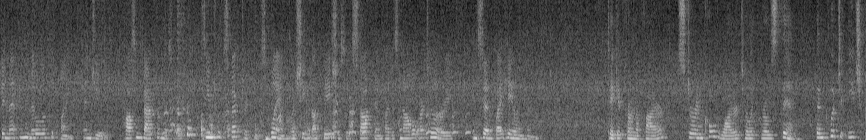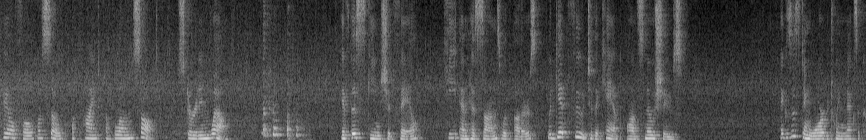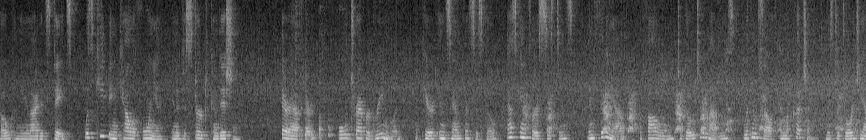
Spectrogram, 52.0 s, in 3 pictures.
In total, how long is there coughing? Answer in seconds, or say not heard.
5 s.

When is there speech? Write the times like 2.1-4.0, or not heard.
0.0-10.8, 12.2-21.9, 24.1-31.0, 32.9-39.5, 40.2-51.9.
